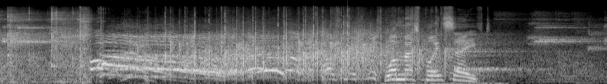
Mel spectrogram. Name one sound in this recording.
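Men cheer and shout nearby.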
